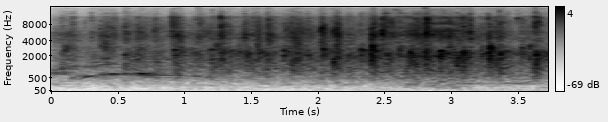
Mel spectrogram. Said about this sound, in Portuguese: Aplausos para Madonna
